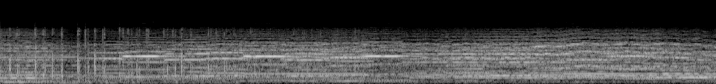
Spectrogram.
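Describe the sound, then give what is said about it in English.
Quick clip-clopping hoofbeats ring out at the start from the horse Scout, joined by his high, wavering whinny as he tosses his mane and sets out over his own back trail, followed by the Lone Ranger. A steady tonal drone carries on underneath as the hooves trot off. “Scout tossed his mane, whinnied, and set out over his own back trail.”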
